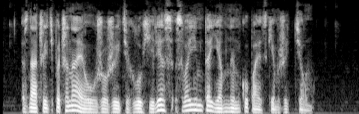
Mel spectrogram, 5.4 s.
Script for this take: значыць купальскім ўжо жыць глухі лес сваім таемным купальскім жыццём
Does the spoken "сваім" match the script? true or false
true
